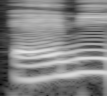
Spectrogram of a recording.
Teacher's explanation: 어미 할 때 이가 여기 있고, 자, 어는 여기 있는데, 얘가 마찬가지로 어에 영향을 미쳐서 어가 전설모음의 에로 바뀐다는 거죠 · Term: 전설모음화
